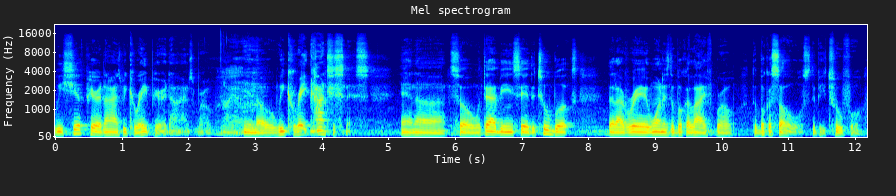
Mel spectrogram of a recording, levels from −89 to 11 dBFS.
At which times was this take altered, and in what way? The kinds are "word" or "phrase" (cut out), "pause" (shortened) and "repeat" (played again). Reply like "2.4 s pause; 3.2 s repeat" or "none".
none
